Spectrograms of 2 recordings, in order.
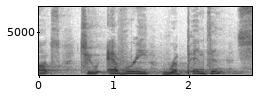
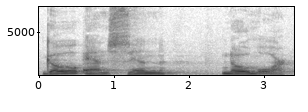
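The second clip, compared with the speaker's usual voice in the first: slow, soft "no more", dropping low; solemn correction; 7 semitones lower, 6 dB quieter, much slower than usual. Shown as a demonstration. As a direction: give "no more" quietly with a pause before it.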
